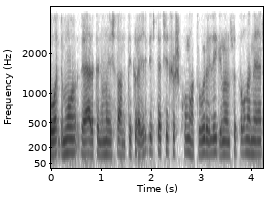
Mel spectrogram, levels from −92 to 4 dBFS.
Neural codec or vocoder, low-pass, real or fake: codec, 16 kHz in and 24 kHz out, 0.8 kbps, FocalCodec, streaming, 65536 codes; 3.6 kHz; fake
